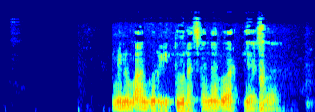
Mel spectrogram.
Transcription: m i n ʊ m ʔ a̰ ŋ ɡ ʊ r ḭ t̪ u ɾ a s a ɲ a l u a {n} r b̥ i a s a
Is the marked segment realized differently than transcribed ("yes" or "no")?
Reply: yes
